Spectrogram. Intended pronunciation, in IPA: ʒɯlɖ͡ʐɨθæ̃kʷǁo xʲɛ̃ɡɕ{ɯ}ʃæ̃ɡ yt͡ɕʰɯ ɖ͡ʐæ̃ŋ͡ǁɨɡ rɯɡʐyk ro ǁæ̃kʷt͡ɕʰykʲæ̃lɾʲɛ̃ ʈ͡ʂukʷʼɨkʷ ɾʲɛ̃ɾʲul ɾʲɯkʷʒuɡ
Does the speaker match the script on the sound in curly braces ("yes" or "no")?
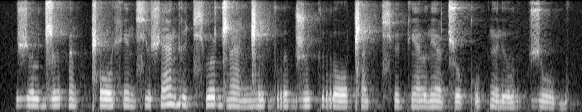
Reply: yes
